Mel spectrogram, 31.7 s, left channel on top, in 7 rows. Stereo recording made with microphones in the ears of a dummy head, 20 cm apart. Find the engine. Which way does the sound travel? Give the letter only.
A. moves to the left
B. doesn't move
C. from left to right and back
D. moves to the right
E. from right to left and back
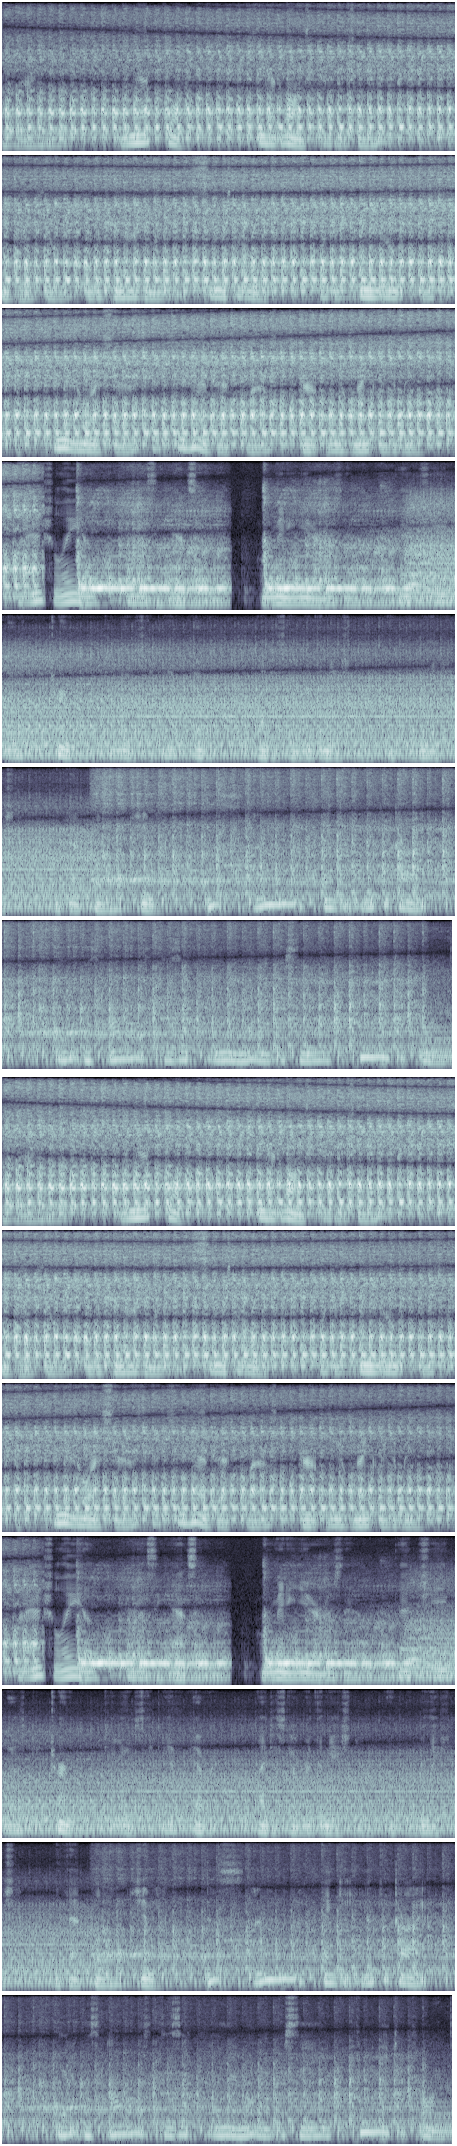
A.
